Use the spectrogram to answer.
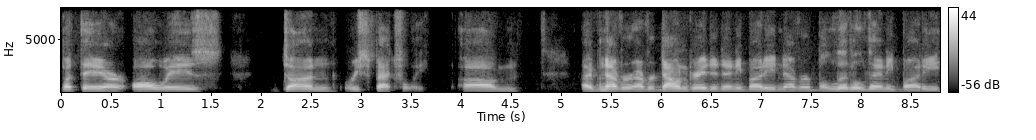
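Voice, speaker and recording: A man speaks at a fairly slow pace with a fairly high pitch. His intonation is monotone and flat. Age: 60s. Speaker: football head coach. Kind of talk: casual interview. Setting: live stream. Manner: hesitant, many fillers.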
